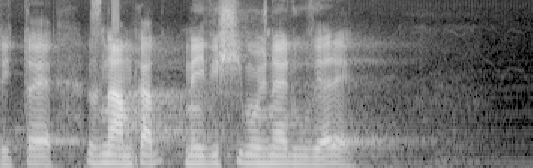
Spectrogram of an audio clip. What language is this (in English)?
Czech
